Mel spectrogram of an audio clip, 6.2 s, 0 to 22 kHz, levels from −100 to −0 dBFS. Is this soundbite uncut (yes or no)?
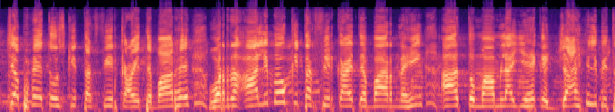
yes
